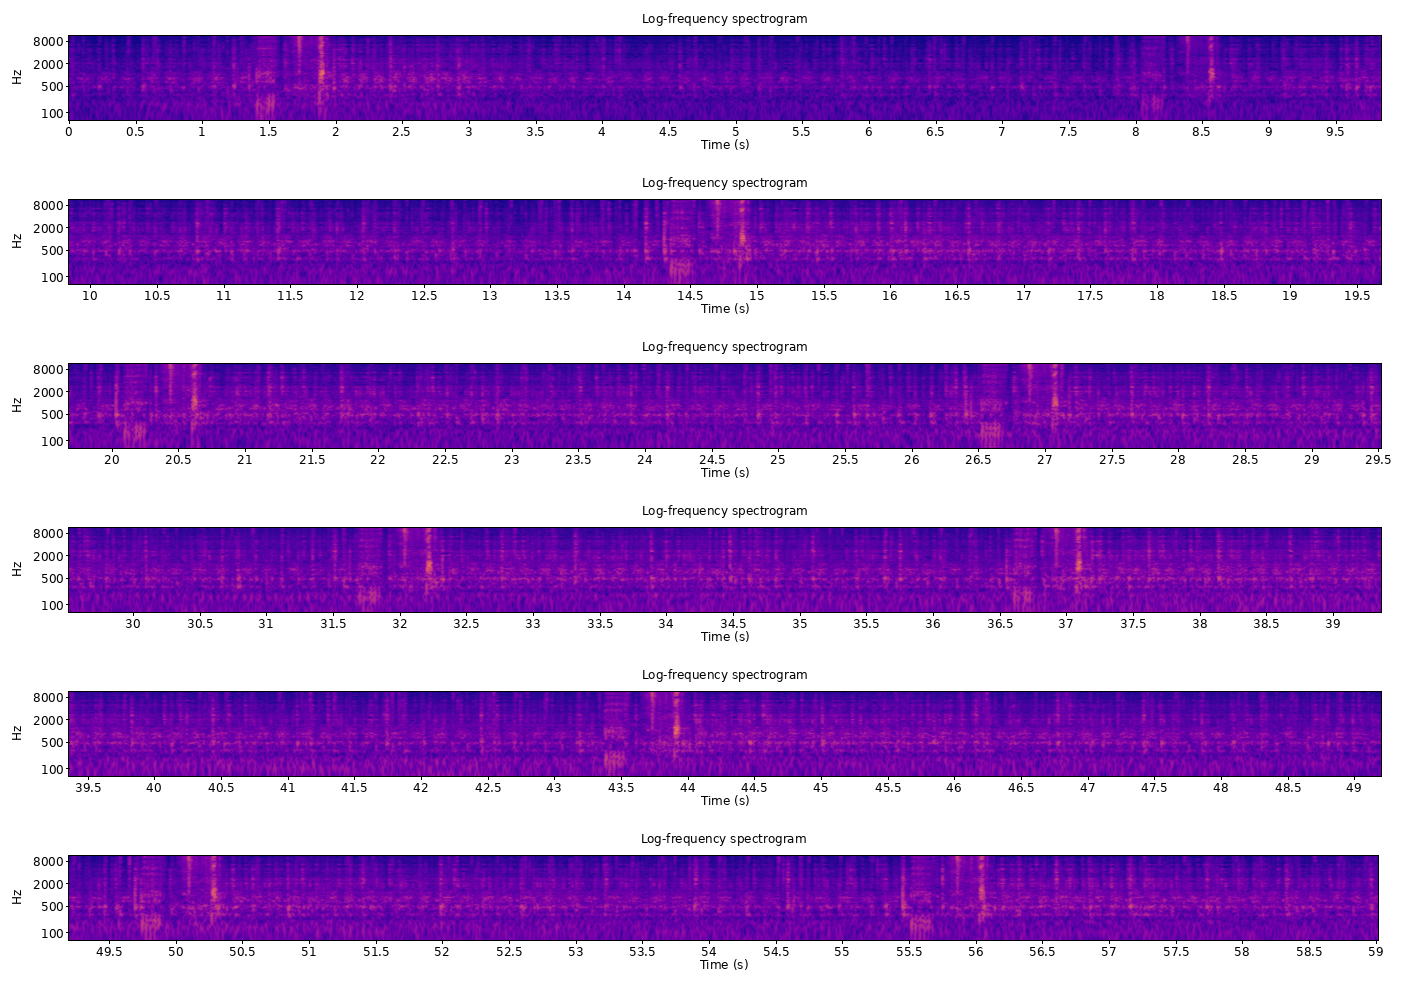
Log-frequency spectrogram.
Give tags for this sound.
hissing
spinning
single-cylinder
popping
one-cylinder
gasoline-engine

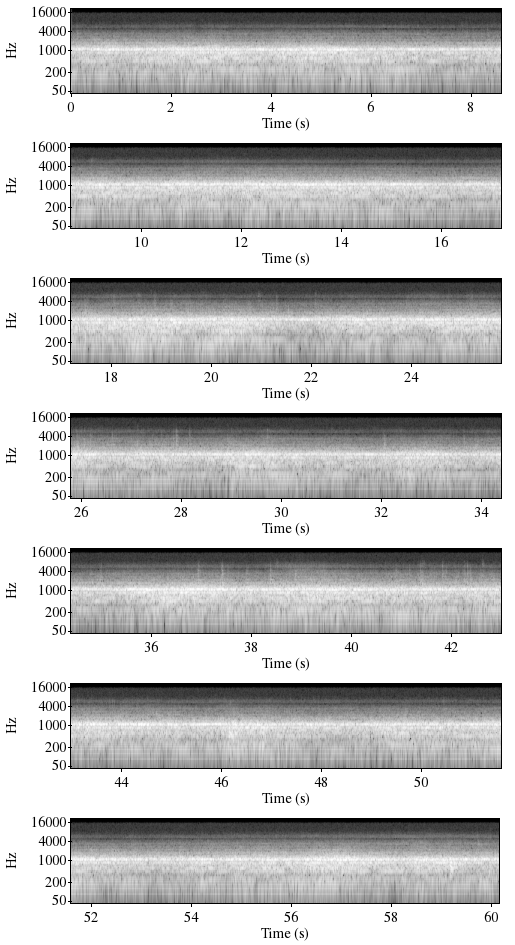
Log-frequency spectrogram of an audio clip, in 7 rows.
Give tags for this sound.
bridge
contact
contact-mic
contact-microphone
DR-100-Mk3
DYN-E-SET
field-recording
Golden-Gate-Bridge
lamp
lamppost
metal
mic
post
San-Francisco
Schertler
steel
Tascam
wikiGong

